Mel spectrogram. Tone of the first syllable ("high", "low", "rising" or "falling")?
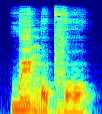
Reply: high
